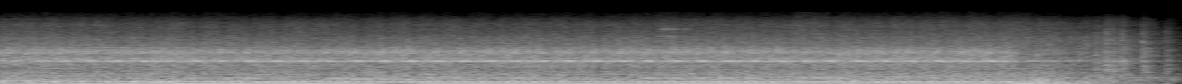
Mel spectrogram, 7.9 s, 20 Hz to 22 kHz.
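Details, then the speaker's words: International S1654 diesel truck after oil cooler rebuild, new starter and new radiator, radiator cap loose to purge air: steady even diesel drone, no knocks or misses, settling down; test run normal. "well test drive test run all that stuff went good"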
